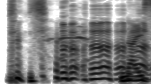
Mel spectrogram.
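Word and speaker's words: gneiss: Nice is spelled with a G-N.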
